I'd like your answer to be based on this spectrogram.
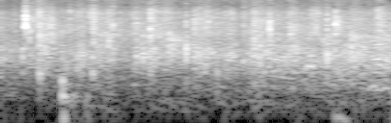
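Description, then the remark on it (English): Steady audience applause for Tom Sharpling and his co-host of The Best Show on WFMU fills the whole two seconds, a dense wash of many hands clapping at an even, fairly loud level, with a brief vocal sound or cheer near the start. “That was a good amount of applause, but you guys are fucking comic geniuses on that show.”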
